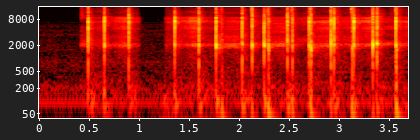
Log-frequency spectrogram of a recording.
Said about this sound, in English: Do you hear that? Do you hear my snap? I hear. I'm snapping too.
